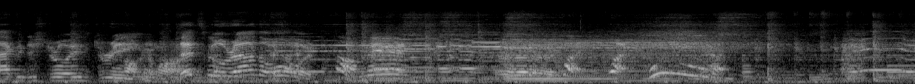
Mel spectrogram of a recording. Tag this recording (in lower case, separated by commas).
theme music, music, speech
